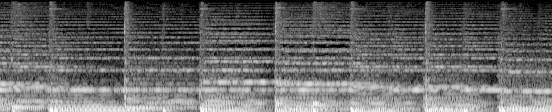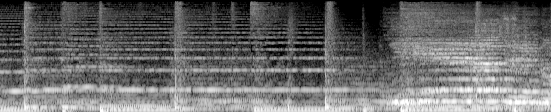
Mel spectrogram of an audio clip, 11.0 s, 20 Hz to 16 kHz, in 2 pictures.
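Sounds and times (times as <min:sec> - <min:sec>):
instrumental accompaniment: 0:00.0 - 0:11.0
choir-like singing: 0:09.4 - 0:11.0.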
